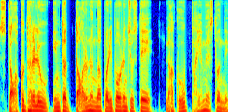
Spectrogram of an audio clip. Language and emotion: Telugu, fearful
